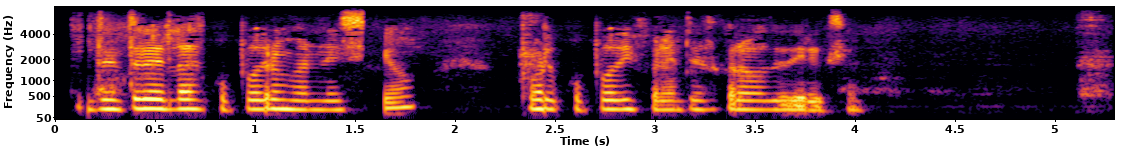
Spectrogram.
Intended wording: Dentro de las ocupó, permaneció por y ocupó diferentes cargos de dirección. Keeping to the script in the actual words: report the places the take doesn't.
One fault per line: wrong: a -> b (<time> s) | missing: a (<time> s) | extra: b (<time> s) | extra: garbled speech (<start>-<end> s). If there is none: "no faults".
no faults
